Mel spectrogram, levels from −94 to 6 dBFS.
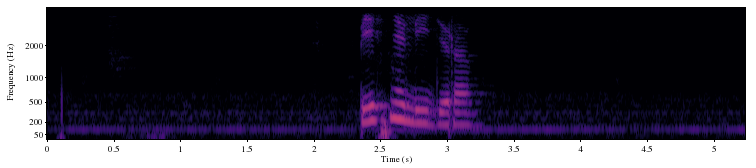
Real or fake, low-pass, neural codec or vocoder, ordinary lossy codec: real; 3.6 kHz; none; none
